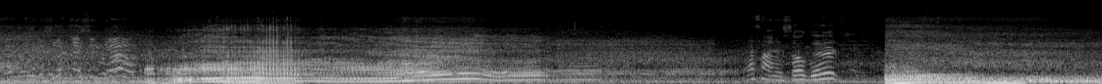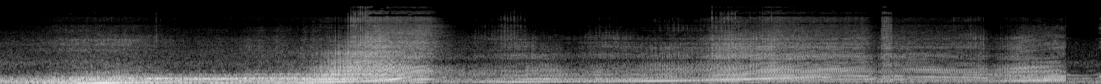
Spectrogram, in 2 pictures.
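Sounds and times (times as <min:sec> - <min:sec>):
car engine accelerating hard: 0:08.8 - 0:21.7.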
